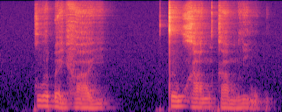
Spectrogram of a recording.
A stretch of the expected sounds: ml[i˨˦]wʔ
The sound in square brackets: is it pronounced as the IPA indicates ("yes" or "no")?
no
